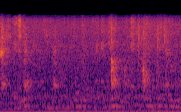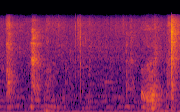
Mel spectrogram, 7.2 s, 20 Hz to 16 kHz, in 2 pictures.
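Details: A 12-week-old Lhasa Apso puppy playing with its reflection in a mirror gives brief, high yips and soft whimpers between scuffling and tapping noises.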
